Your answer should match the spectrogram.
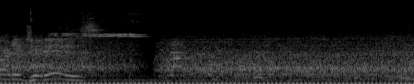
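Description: Football game broadcast audio: a faint commentator's voice, then a short dropout at an edit about a second and a half in, followed by steady stadium crowd noise.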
